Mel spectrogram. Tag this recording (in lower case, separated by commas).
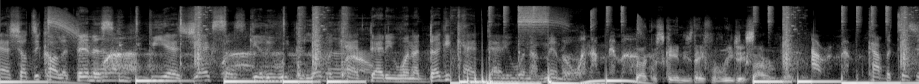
music, singing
